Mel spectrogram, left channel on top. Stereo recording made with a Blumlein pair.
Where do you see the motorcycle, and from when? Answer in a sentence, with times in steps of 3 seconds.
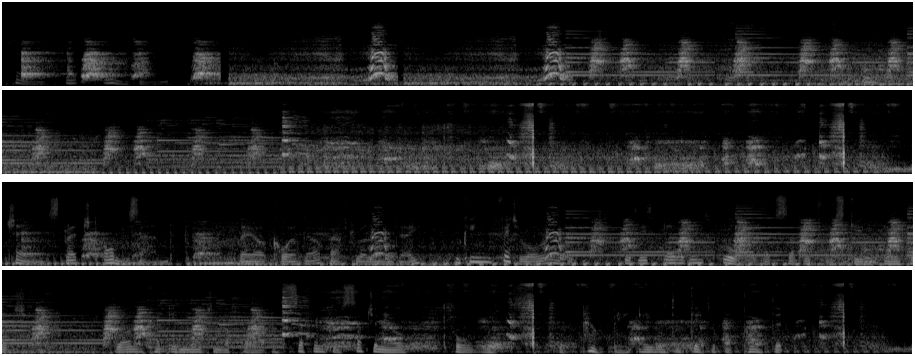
In this clip you hear the motorcycle on the right from 0 s, in the centre from 6 s and on the left from 9 s.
